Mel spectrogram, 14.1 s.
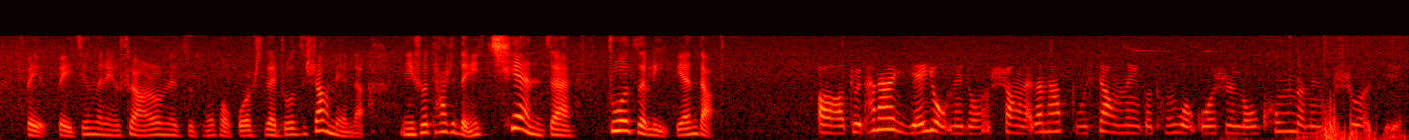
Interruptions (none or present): none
